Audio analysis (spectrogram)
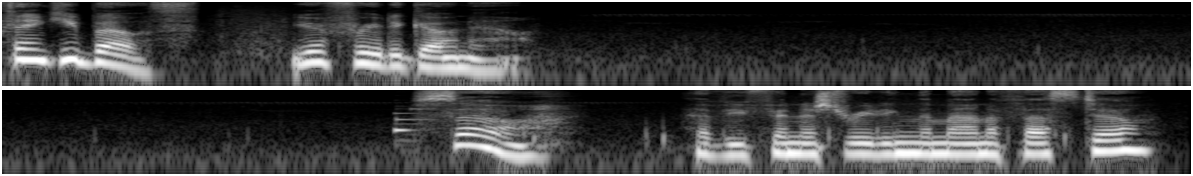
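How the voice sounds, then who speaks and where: Actress as a low-voiced, shrewd woman investigator. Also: lively intonation, warm tone, a little hiss or hum, lightly acted. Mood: composed, knowing. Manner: measured, knowing, self-assured. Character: cool, shrewd woman investigator, composed and in command. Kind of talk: video game voice acting.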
